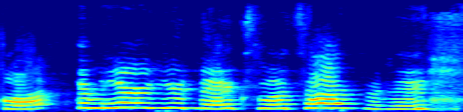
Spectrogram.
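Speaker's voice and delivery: muffled distant voice. Answering a call through a sending stone: muffled voice from a stone. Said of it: "And it's muffled too".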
